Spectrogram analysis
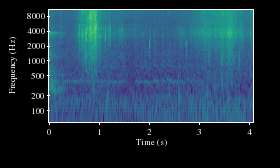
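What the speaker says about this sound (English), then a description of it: "I hear my honeybees around them" Honeybees buzz among blackberry flowers outdoors, several thin, wavering drones passing close and fading, with one louder pass near the start and another toward the end.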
